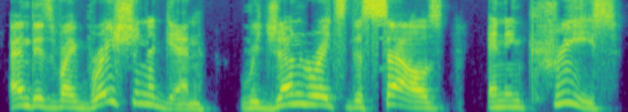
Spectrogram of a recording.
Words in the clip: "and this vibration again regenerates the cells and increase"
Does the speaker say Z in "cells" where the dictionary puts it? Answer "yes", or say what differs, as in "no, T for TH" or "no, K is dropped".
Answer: yes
